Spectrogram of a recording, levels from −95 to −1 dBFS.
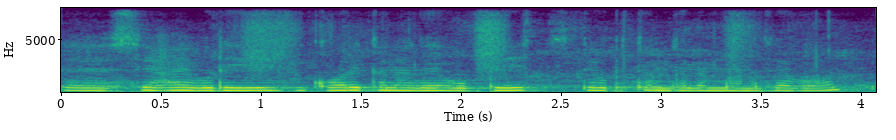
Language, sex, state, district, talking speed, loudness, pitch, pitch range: Chakma, female, Tripura, Unakoti, 190 wpm, -16 LUFS, 235 Hz, 225-245 Hz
